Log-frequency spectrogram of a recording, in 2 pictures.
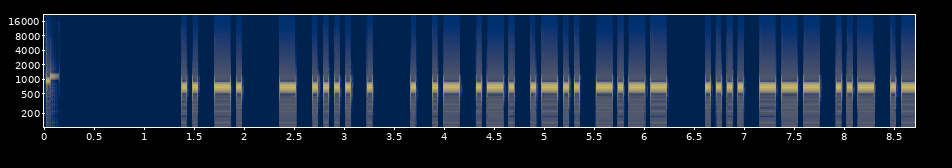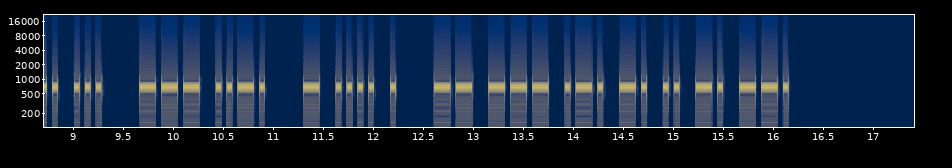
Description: Morse code, heard as a keyed tone, about 22 wpm, 700 Hz. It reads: IN THE EARLY HOURS OF THE MORNING
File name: practice / 22wpm / Sets of 7 Words - 22wpm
